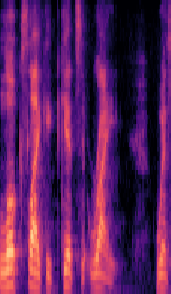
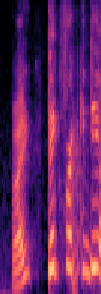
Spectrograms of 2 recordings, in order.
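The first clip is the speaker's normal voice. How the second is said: put-on angry yelling, higher pitch; 12 semitones higher than usual. Retelling what an upset friend said on the phone: imitating someone yelling angrily. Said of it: "And he's just yelling".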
